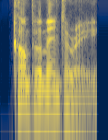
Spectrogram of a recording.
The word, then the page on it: complimentary: British English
